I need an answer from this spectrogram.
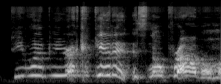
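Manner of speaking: high, overeager woman's voice; eager mock offer. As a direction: play her too keen to please. Imitating her eager offer.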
